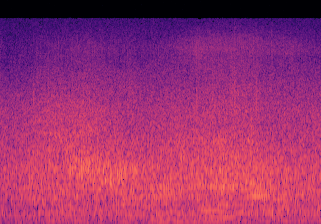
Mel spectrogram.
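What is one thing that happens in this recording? A car drives by on a street, its engine humming.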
